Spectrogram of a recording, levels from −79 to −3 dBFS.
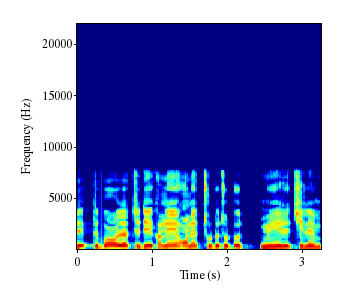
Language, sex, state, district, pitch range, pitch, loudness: Bengali, male, West Bengal, Dakshin Dinajpur, 140-145 Hz, 145 Hz, -14 LUFS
